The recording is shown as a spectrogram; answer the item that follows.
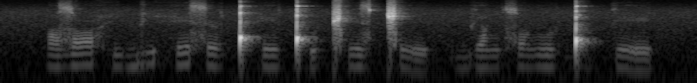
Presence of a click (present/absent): present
